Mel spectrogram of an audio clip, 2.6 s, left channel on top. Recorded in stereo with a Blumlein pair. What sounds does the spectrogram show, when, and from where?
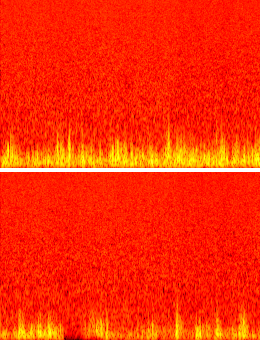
Only background noise.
